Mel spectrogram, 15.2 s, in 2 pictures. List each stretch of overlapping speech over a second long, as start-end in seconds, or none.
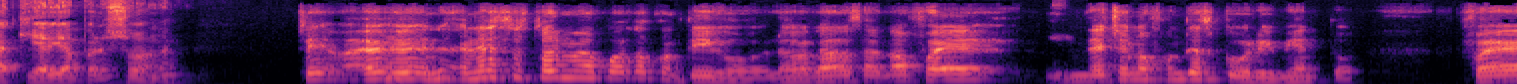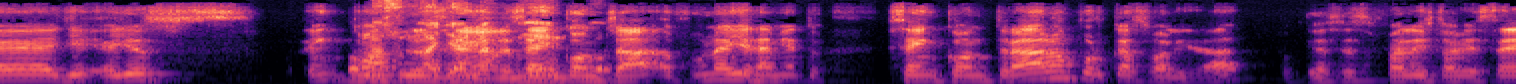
9.3-10.7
